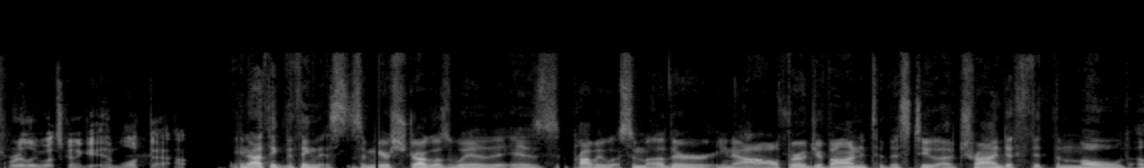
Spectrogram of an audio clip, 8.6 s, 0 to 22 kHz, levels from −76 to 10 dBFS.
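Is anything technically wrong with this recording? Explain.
Yes, the speech drops out four times. There are blocks of digital silence at 1.78–1.80 s, 2.81–2.84 s, 4.20–4.24 s and 6.58–6.60 s, lasting 20 to 44 ms. The output buffer likely wasn't filled in time, so zeros went out. With no fade, the sound cuts out and back abruptly, and you hear brief holes.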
